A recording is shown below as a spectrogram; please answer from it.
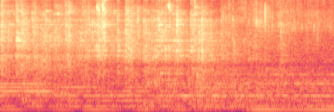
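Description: Rusty cast-iron hand pump being worked by its lever handle, the metal linkage clanking and creaking in a run of irregular clicks.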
